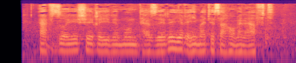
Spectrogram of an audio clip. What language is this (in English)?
Persian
